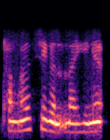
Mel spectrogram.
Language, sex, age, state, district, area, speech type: Bodo, female, 45-60, Assam, Chirang, rural, conversation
